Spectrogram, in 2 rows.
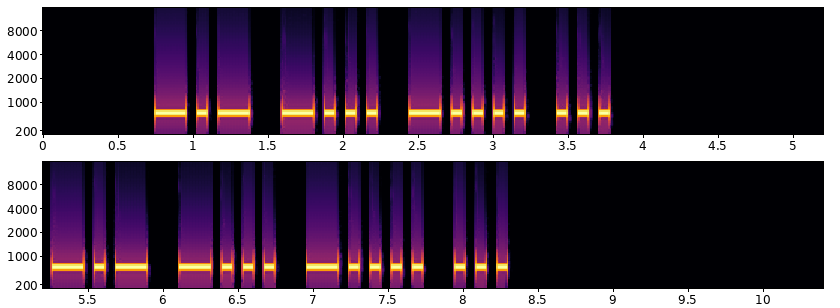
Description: Morse code, heard as a keyed tone, about 17 wpm, 700 Hz. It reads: KB6S KB6S
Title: USA Call Signs - 4 Characters - Repeated 3x - 17wpm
